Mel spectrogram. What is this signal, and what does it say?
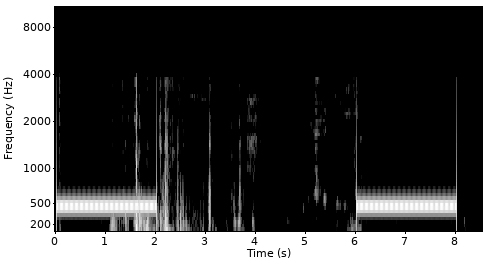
Ringback tone (North America), 440 + 480 Hz.
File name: CENTRAL MAERSK / out adolfo.msk - .72573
